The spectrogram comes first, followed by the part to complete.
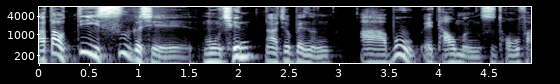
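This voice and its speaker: A man at medium pitch and a fairly slow pace, with lively intonation, on a very clean recording with a silent background. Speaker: poet and professor. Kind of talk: interview conversation.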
